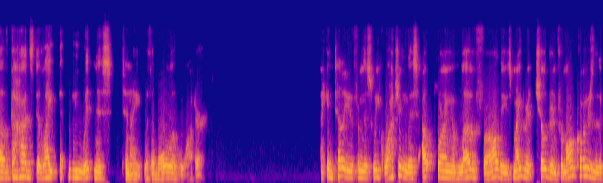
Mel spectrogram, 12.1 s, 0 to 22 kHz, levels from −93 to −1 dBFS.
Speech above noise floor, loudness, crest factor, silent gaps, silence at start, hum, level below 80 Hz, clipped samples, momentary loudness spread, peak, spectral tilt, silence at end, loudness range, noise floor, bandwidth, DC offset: 57 dB; -22 LUFS; 18 dB; none; 0 s; none; -60 dBFS; under 0.1%; 6 LU; -4 dBFS; -7 dB/octave; 0 s; 7 LU; -78 dBFS; 12 kHz; 0.2%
